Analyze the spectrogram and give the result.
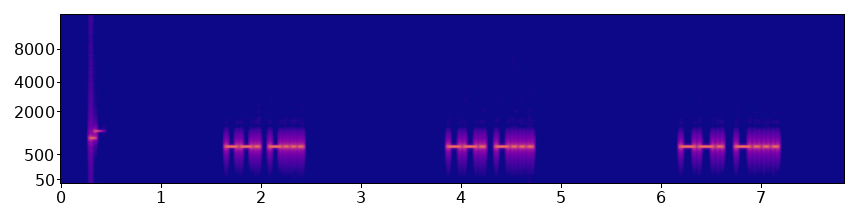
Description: Morse code, heard as a keyed tone, about 32 wpm, 700 Hz. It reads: GB GB GB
